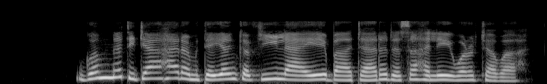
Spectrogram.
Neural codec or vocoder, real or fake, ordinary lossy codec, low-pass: codec, 16 kHz, 1 kbps, X-Codec, WavLM features, trained on Multilingual LibriSpeech; fake; none; none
